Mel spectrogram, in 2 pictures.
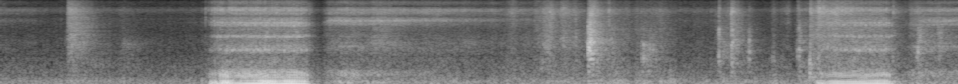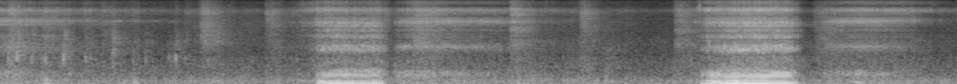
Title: Dog Snoring loud when sleeping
